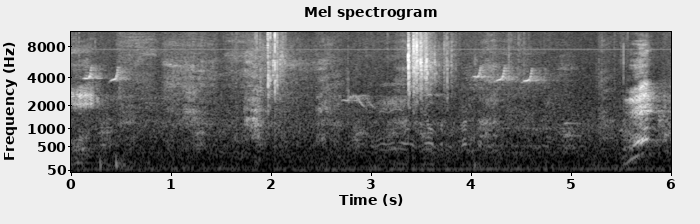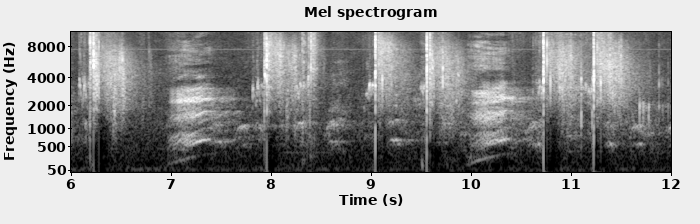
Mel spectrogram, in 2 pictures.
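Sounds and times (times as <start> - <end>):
dog barking: 2.8 - 6.1, 7.2 - 9.5, 10.2 - 12.0
whip cracking: 3.3 - 3.9, 6.0 - 6.9, 7.8 - 12.0.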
